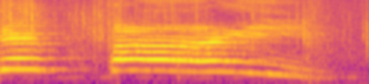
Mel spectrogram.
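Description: A boy's high voice in long, drawn-out sung calls without words: one ends just after the start, and a second begins just under a second in, held and then sliding down in pitch at the end.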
